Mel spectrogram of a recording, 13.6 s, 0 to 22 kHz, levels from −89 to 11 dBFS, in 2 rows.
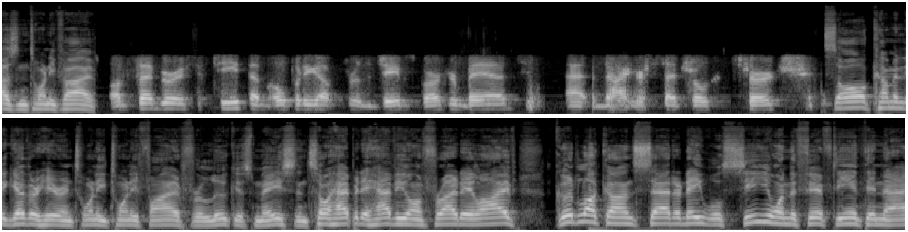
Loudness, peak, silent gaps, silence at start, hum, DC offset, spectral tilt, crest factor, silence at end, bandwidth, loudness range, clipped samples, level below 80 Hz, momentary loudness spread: -21 LUFS; -4 dBFS; none; 0 s; none; under 0.1%; -5 dB/octave; 18 dB; 0 s; 17 kHz; 3 LU; under 0.1%; -62 dBFS; 6 LU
